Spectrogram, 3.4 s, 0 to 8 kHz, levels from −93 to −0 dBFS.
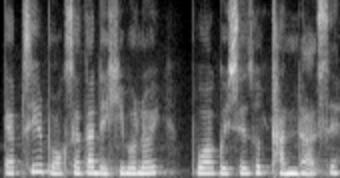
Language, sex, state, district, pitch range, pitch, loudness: Assamese, female, Assam, Kamrup Metropolitan, 245-265 Hz, 255 Hz, -14 LUFS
